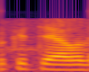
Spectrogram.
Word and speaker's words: Godot: It's also Waiting for Godot. That's a French pronunciation.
